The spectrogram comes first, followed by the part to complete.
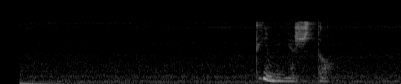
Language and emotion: Russian, angry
